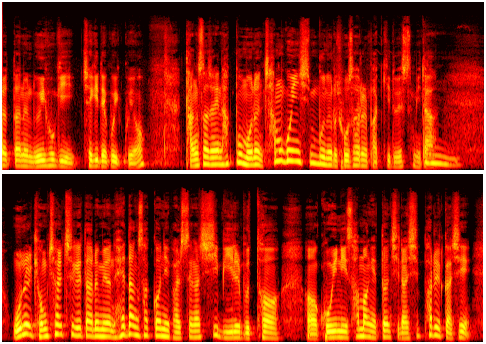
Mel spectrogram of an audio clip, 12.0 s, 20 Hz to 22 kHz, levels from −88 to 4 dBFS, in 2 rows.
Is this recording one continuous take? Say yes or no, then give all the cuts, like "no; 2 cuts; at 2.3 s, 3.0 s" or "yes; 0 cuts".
yes; 0 cuts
